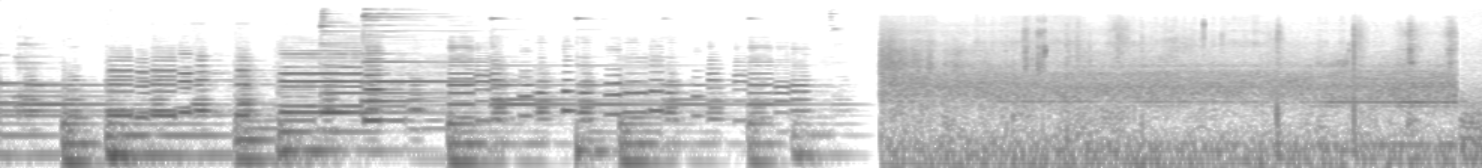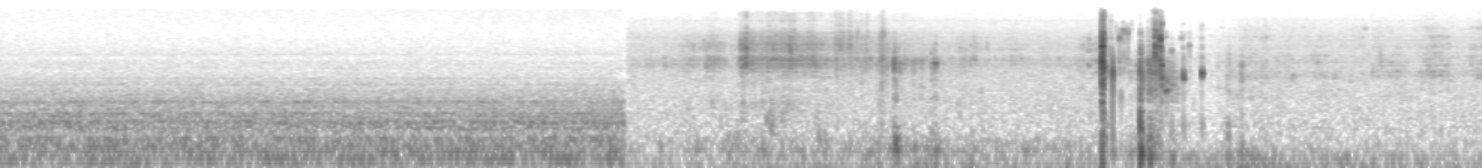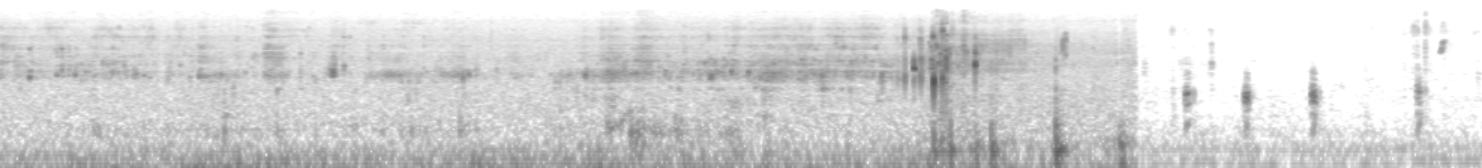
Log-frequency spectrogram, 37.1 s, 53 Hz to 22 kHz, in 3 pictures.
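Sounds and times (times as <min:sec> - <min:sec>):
low steady rumble: 0:08.1 - 0:17.6
water sloshing and splashing: 0:17.6 - 0:34.2.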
